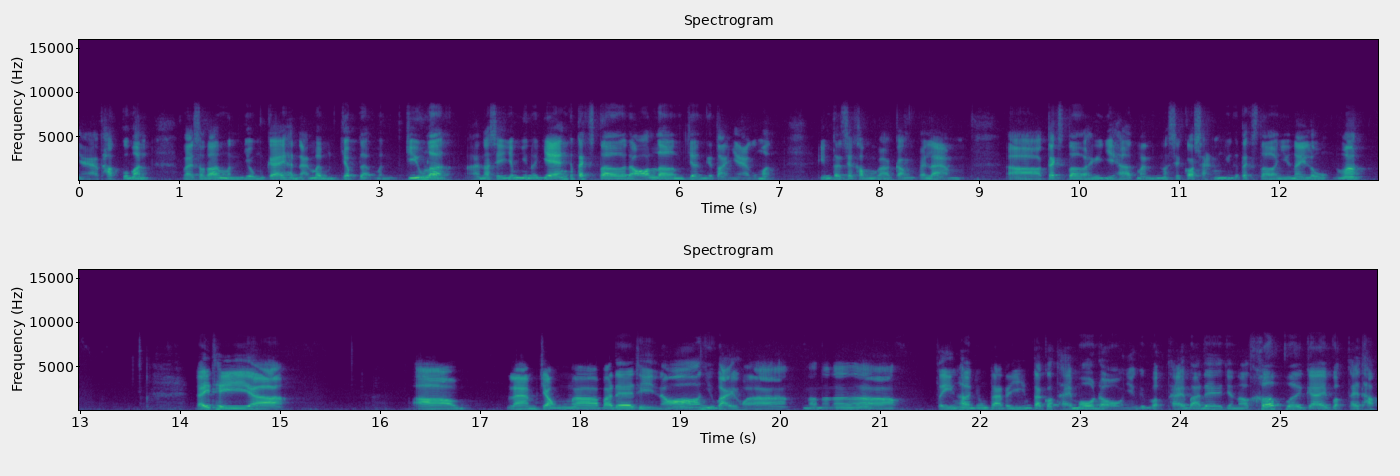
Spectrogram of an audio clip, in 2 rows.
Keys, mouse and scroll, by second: 13.0 click, 15.4-16.2 scroll, 16.7-17.2 scroll, 18.3 scroll.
